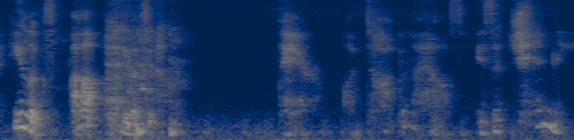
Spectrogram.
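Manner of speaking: spooky whisper. A narrator's reading. Storyteller building suspense for the children, whispered.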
